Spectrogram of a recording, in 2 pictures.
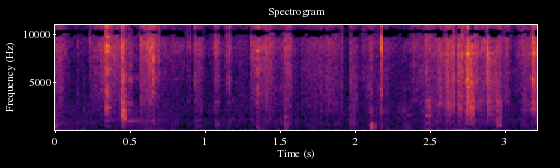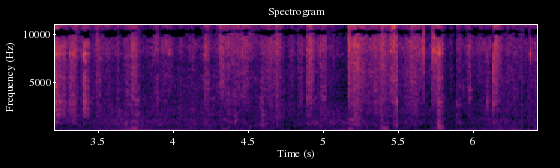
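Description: Irregular metal knocks and clanks of hand tools and exhaust hardware during an exhaust swap under a pickup, with a short scraping sound about two and a half seconds in.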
